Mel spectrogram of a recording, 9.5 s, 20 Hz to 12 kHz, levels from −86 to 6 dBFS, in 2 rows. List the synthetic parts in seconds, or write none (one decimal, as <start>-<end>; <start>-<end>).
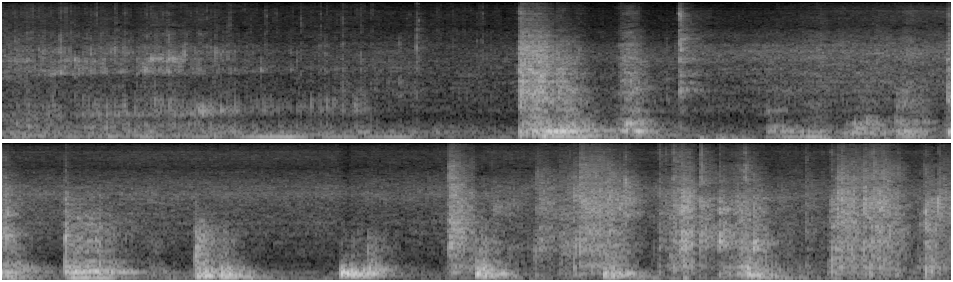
2.3-5.0; 7.7-8.2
